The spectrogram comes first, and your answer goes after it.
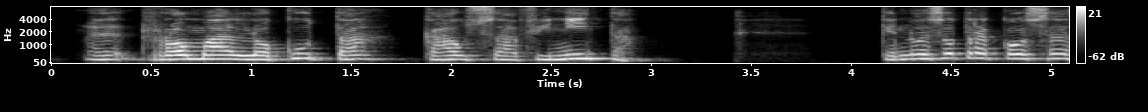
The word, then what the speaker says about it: Roma locuta causa finita: Y hay una frase en latín que se pronuncia Roma locuta causa finita, que no es otra cosa sino que habla Roma, la discusión termina.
